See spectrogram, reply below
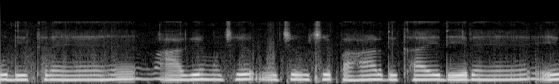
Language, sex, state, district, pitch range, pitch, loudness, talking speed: Hindi, female, Bihar, Katihar, 215-225 Hz, 220 Hz, -14 LUFS, 150 wpm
